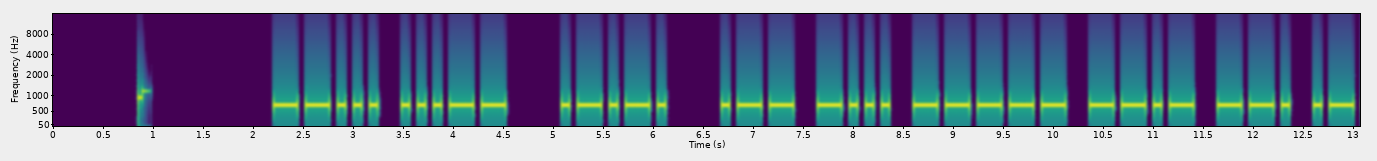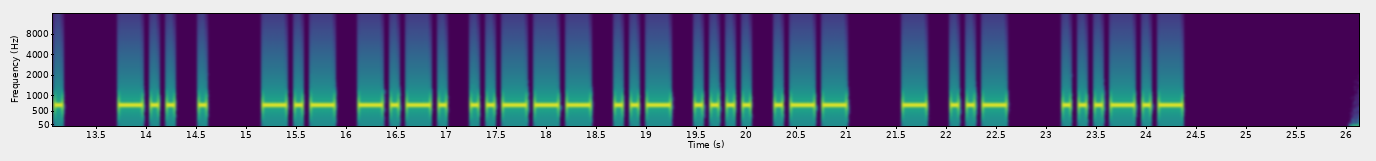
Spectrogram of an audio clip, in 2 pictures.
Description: Morse code, heard as a keyed tone, about 15 wpm, 700 Hz. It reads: 73 <AR> WB0QGR DE KC2UHW TU <SK>
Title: Practice QSO - Exchange 4 - Ending - 15wpm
